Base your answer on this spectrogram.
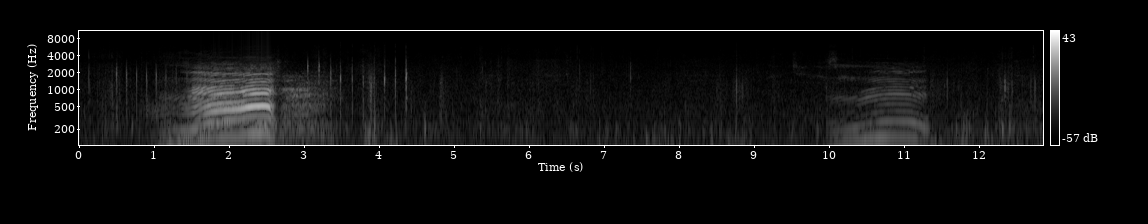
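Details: ['Shorthorn cattle, a herd of cows and calves being looked over. One loud, drawn-out moo starts low and bends upward, lasting about a second and a half. A softer, lower moo follows near the end. Quiet clicks and handling noises fill the gap.']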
